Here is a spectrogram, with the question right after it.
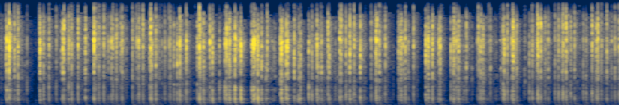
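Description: Long nails scratch and tap the surface of a light oak laminate wood-look floor sample held upright. The result is a dense stream of quick, dry clicks and bright scratchy rasps, with almost no low end and no ringing after each tap.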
